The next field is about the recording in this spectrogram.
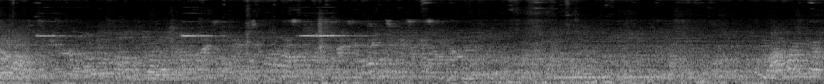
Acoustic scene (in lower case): subway station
